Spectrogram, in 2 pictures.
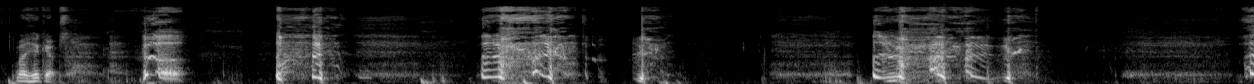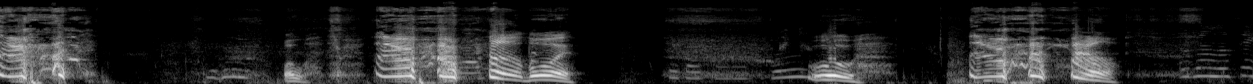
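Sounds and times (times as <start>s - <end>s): wheezy breaths: 0.6s - 2.8s, 3.4s - 4.8s, 7.6s - 8.8s, 9.9s - 12.5s, 13.4s - 16.3s, 18.9s - 20.4s, 23.8s - 24.8s
man coughing: 1.4s - 2.0s, 2.8s - 3.5s, 4.8s - 6.8s, 8.7s - 10.4s, 12.4s - 13.5s, 16.2s - 17.8s, 22.2s - 23.7s.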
